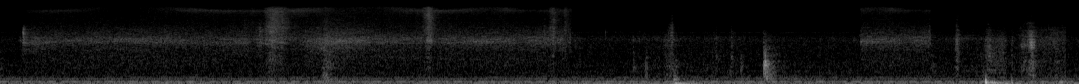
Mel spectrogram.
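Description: Aerosol foam cleaner being sprayed onto a clear plastic sheet: one long hiss of about five and a half seconds, then a short burst near the end, over a steady low hum.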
